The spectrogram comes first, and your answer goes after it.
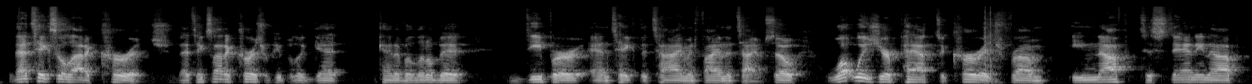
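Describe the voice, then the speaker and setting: A man around fifty hosts a business podcast in a casual, wandering way. His voice is somewhat low. He fills his thoughts with "you know" and "um" as he circles toward his questions. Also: fairly bright tone. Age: 50s. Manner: rambling, many fillers like you know. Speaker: podcast host and business coach. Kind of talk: casual interview chat.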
